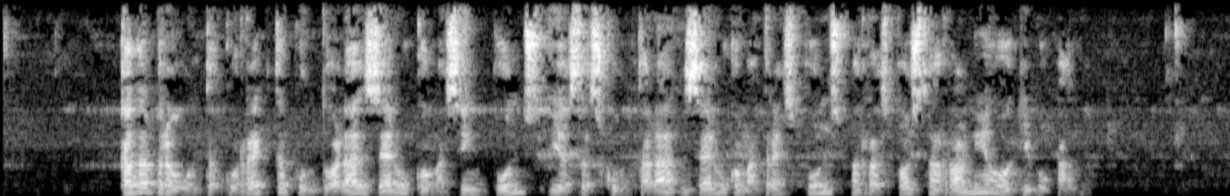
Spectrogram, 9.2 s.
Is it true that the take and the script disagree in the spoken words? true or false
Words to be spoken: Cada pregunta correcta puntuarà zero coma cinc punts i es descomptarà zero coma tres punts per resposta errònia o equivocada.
false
